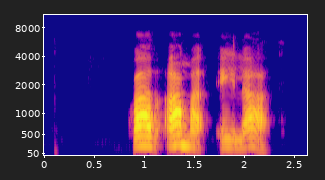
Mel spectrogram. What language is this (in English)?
Icelandic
